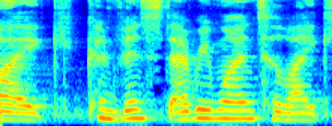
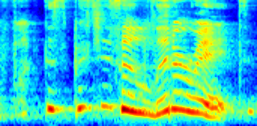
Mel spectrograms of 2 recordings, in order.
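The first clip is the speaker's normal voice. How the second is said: loud, high exasperated cry; a much higher, louder mock shout; mock outraged yell; 10 semitones higher, 10 dB louder than usual. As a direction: yell it like you can't believe it. Retelling shocked reaction, shouted.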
